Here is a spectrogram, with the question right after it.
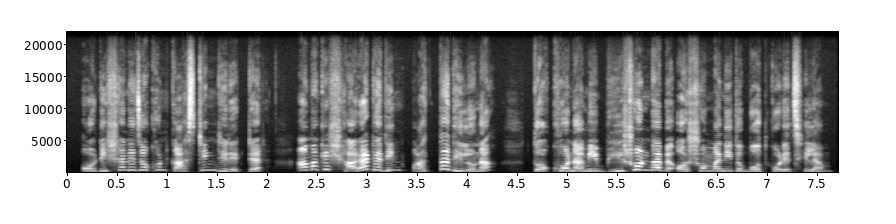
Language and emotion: Bengali, angry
